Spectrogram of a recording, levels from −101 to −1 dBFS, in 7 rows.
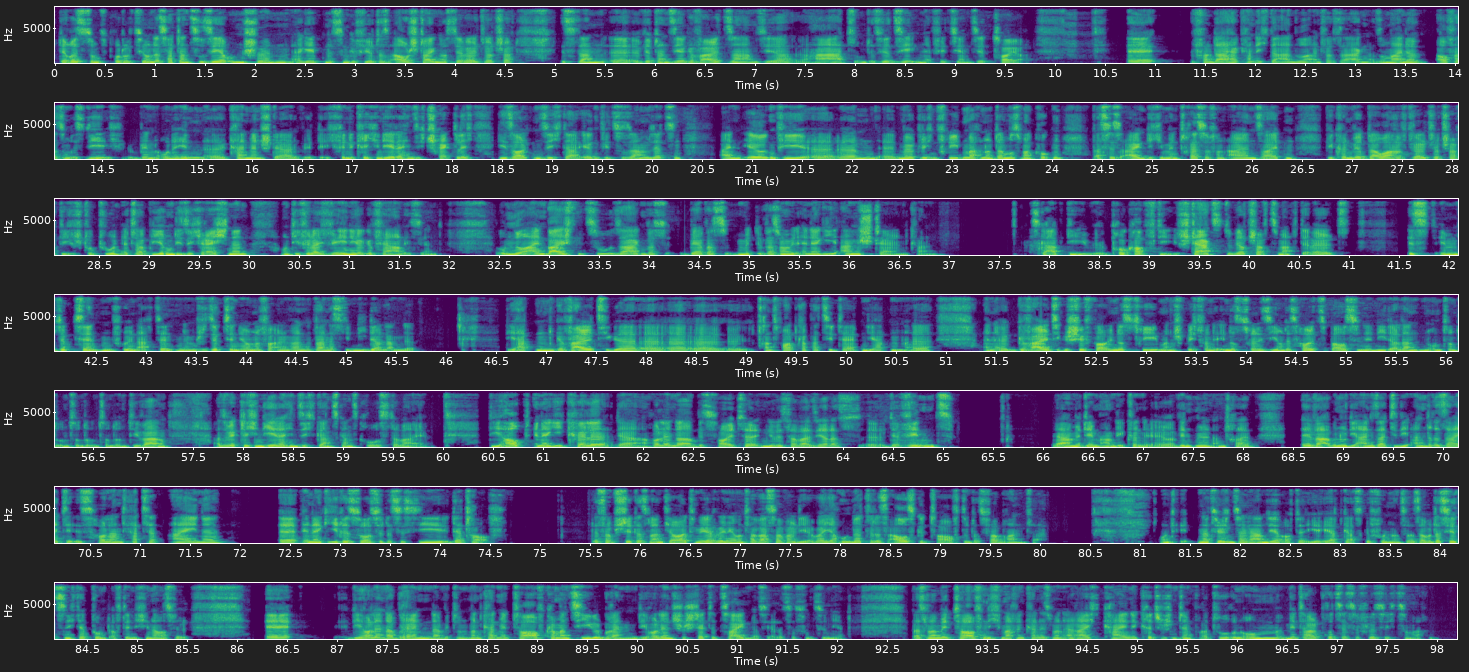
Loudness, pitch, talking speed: -21 LUFS, 130 Hz, 190 wpm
